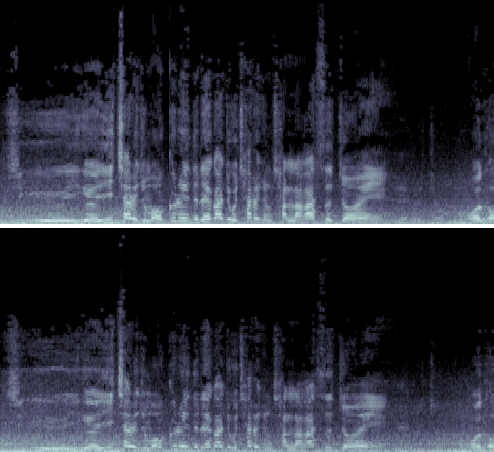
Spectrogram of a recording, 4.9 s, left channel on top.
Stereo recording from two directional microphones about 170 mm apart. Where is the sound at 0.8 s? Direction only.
30° left (ahead or behind).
